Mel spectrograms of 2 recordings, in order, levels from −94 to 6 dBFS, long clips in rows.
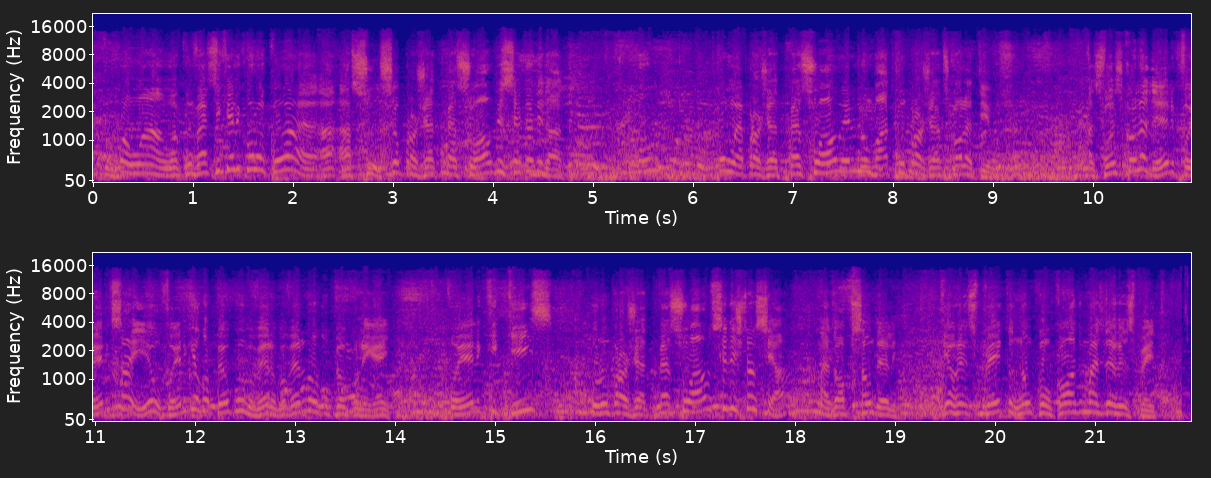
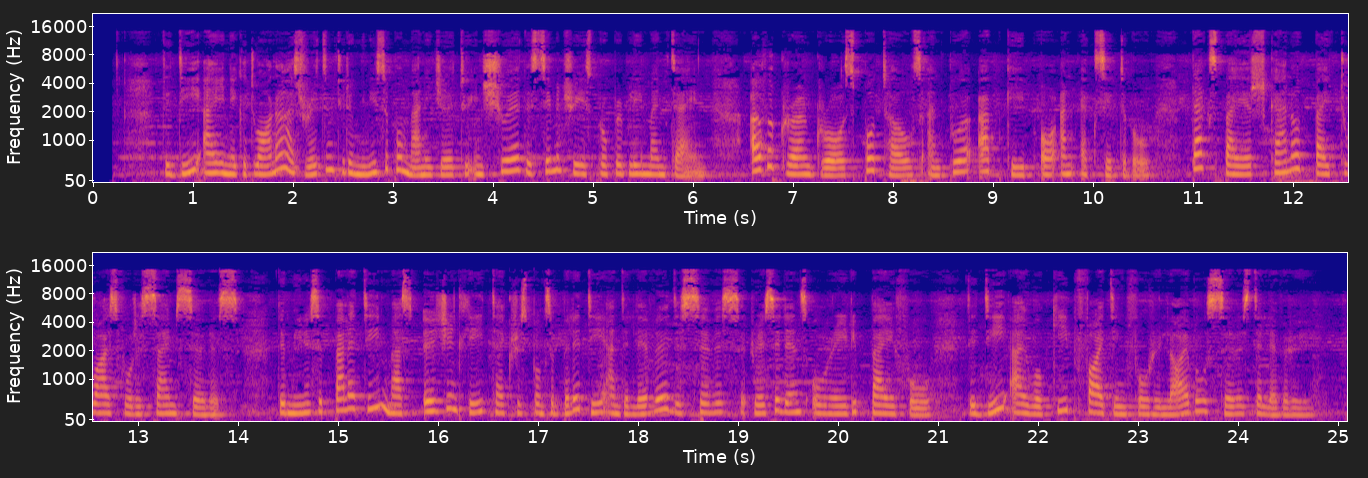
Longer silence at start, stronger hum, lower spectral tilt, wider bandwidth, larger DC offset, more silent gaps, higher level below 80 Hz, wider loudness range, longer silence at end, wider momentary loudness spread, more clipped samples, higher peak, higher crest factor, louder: second, 0 s vs 0.3 s; neither; about the same, -3.5 dB/octave vs -3.5 dB/octave; about the same, 16 kHz vs 15 kHz; neither; neither; second, -70 dBFS vs -54 dBFS; about the same, 2 LU vs 4 LU; about the same, 0 s vs 0 s; second, 5 LU vs 10 LU; neither; second, -22 dBFS vs -4 dBFS; second, 14 dB vs 20 dB; second, -36 LUFS vs -23 LUFS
